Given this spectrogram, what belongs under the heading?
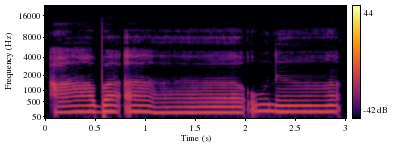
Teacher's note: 4 الف کے مقدار کے برابر ہم اس کو کھینچ کر پڑھتے ہیں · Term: مد متصل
